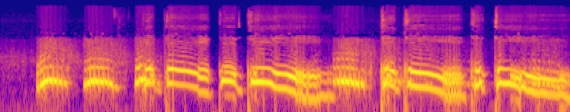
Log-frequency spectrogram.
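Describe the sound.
A human voice imitates a pigeon cooing, producing a quick series of many throaty, warbling coos, most sliding downward in pitch, loud and close with short pauses between them.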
